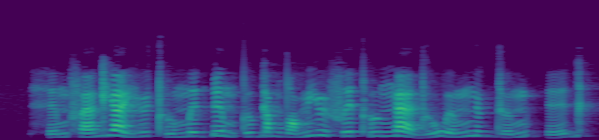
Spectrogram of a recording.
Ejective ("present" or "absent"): present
